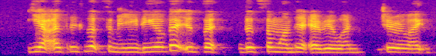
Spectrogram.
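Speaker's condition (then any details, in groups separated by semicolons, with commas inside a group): Cerebral palsy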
